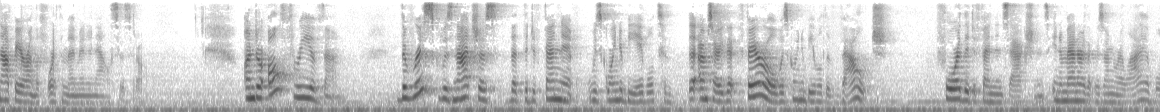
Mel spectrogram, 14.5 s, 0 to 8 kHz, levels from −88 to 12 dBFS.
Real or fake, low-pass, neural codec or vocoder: real; 7.2 kHz; none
